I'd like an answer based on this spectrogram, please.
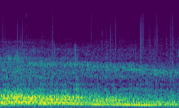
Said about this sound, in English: Bad we took this car. It hasn't got much guts.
